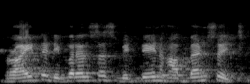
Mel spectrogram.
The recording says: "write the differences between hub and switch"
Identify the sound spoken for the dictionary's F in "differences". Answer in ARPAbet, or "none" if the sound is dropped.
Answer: none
